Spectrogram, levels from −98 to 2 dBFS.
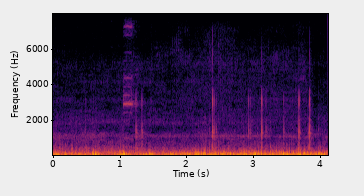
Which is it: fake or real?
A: real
